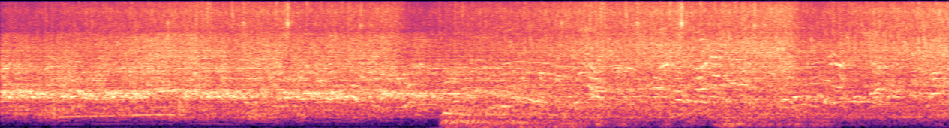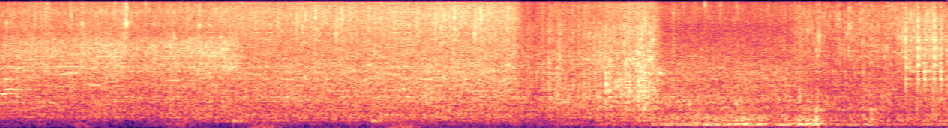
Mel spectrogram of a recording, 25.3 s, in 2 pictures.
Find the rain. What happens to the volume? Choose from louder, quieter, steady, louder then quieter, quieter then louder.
louder.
